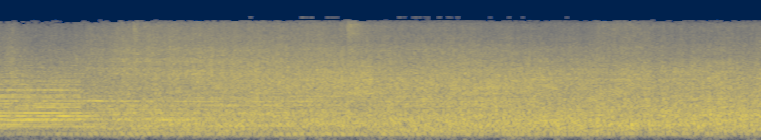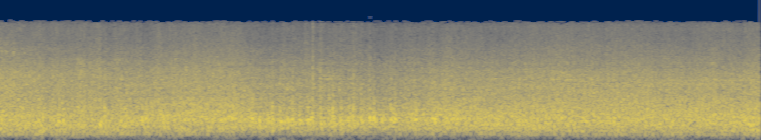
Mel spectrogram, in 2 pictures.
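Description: Freight train's autorack cars rolling past on the rails, a steady, continuous noise of wheels and cars. The locomotive horn's chord fades out about a second in.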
